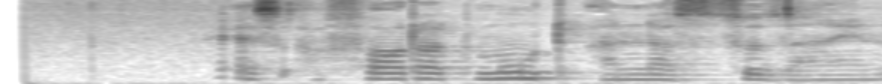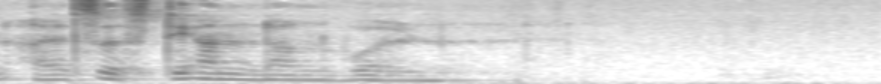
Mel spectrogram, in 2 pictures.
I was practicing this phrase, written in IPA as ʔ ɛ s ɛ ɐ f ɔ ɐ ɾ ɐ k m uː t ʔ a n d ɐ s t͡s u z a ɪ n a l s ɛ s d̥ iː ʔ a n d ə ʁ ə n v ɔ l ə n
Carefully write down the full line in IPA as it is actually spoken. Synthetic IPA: ʔ ɛ s ɛ ɐ f ɔ ɐ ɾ ɐ t m uː t ʔ a n d ɐ s t͡s u z a ɪ n a l s ɛ s d̥ iː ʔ a n d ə ʁ ə n v ɔ l ə n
